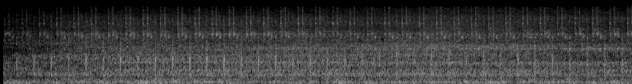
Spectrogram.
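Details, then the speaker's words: 2011 Subaru Forester SH FB25 engine, under 100,000 km, well maintained: sharp regular tapping over idle, about three knocks a second tied to engine speed, almost plastic-like, from cylinders 2 and 4 side; rod knock. "Слышишь? Тук-тук-тук-тук. Даже как будто пластмассу стучат друг от друга."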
